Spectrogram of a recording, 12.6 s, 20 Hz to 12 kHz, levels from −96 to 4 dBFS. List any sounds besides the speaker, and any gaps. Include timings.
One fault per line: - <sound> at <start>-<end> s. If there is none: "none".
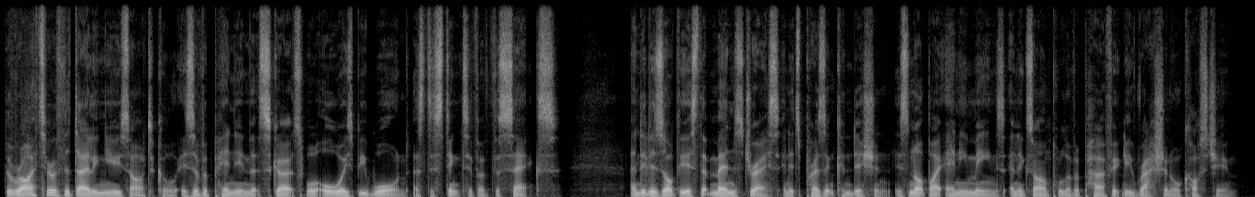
none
